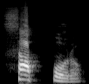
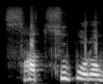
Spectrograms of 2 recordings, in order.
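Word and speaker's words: さっぽろ: কিন্তু এইখানে যদি আমি একটা ছোট সু বসিয়ে দিই তাহলে এটা হয়ে গেল সাপ্পোরো, সাপ্পোরো। কেননা এই সু এর পরে পো আছে, পো এর প্রথমের অক্ষরটা আসছে পি, তো এই পিটা ডবল হয়ে যাবে এখানে, সাপ্পোরো।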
